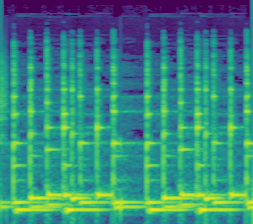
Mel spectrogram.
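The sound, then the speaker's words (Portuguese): A phone ringtone plays loudly, a bright repeating electronic melody with sharp percussive clicks cycling about every second, with no voices over it. “Atividade no telefone que ele tá tocando, meninas.”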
